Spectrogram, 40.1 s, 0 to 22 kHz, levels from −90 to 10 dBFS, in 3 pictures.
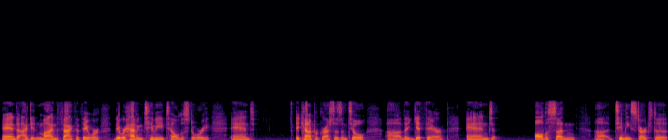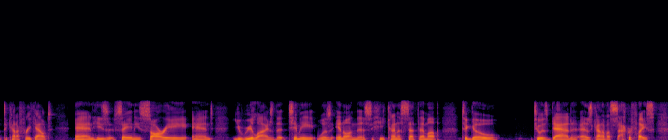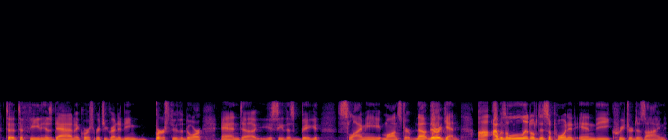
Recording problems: high frequencies cut off; noticeable; nothing above 6 kHz

